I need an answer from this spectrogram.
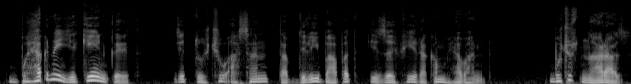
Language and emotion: Kashmiri, angry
